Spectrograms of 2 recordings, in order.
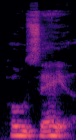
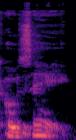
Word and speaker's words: Hosea: Hosea, I always say that like Hosea. I say it like with a Spanish accent almost. Like Hosea.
